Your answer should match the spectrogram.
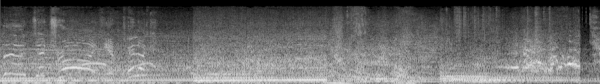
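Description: Open-cockpit race car engines running hard at speed, the engine note stepping up about two seconds in and dropping about a second later, with tyres squealing.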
